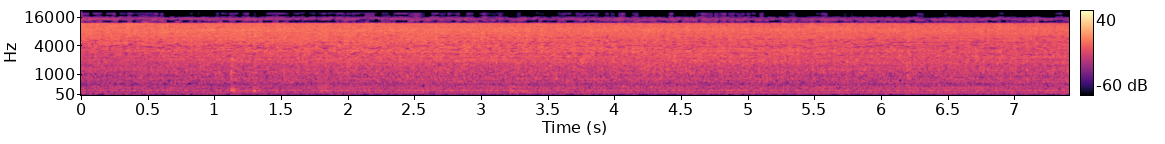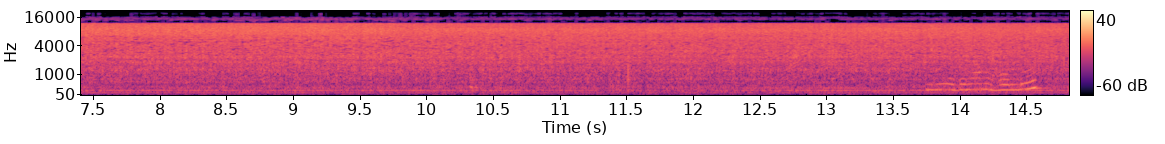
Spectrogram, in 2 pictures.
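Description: Chopped red amaranth leaves and green chilies hit a hot pan with sesame, dry red chili and black cumin, giving a dense, continuous hiss of frying that stays loud and even from start to finish, with faint voice-like sounds near the end.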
